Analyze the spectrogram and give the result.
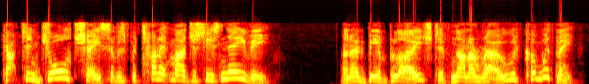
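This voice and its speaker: A man's voice: high voice, sing-song, moderate pace, breathy edge, dull audio, pitched above the performer's own voice, heavily acted. A man voicing a friendly, courteous naval captain with a Devonshire accent. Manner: courteous and breezy.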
